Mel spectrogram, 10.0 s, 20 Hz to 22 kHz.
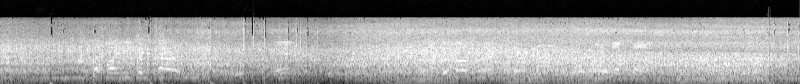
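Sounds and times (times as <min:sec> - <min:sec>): engine running under load: 0:00.0 - 0:10.0
tyres churning through mud: 0:00.0 - 0:10.0.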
